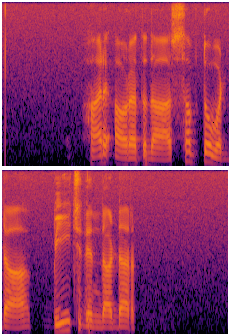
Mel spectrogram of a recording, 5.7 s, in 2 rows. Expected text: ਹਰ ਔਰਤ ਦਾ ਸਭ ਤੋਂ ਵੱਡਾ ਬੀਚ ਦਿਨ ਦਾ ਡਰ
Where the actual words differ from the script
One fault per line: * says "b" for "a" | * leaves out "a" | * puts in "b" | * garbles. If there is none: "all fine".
all fine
